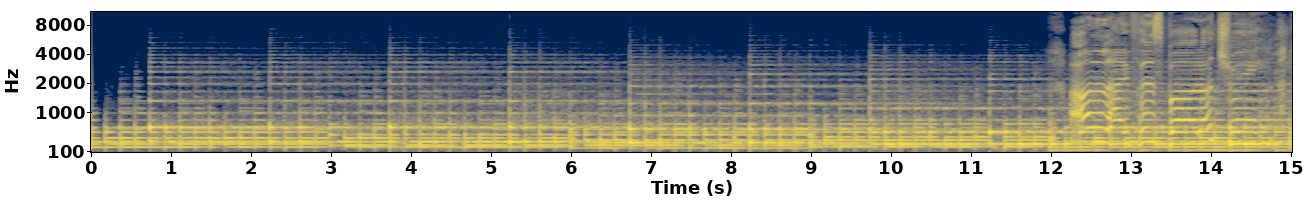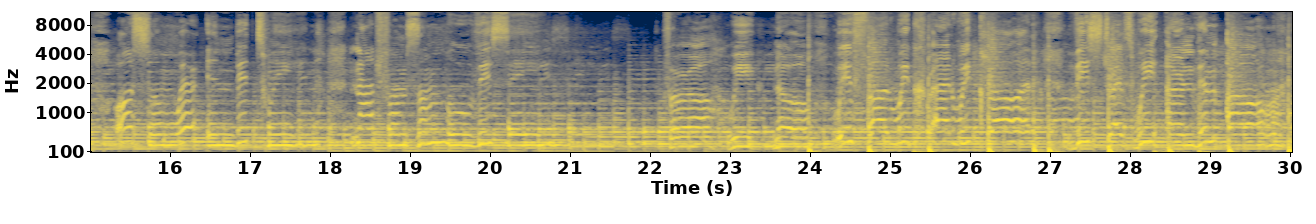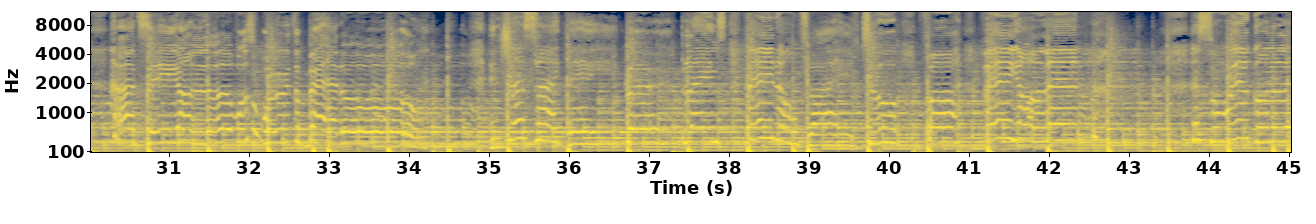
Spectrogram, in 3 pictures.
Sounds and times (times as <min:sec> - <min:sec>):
House music: 0:00.0 - 0:45.0.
